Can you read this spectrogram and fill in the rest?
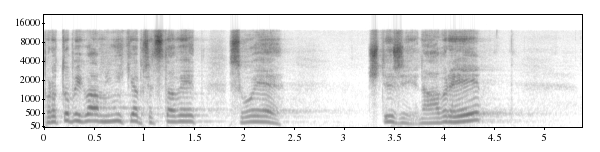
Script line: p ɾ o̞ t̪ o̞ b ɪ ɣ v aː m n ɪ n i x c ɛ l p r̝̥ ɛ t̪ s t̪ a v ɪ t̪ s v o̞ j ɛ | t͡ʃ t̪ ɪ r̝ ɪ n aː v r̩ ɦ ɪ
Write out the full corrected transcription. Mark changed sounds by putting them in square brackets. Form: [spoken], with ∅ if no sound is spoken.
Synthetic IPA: p ɾ o̞ t̪ o̞ b ɪ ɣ v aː m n ɪ [ɲ] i x c ɛ l p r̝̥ ɛ t̪ s t̪ a v ɪ t̪ s v o̞ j ɛ | t͡ʃ t̪ ɪ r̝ ɪ n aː v r̩ ɦ ɪ

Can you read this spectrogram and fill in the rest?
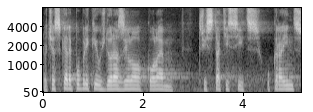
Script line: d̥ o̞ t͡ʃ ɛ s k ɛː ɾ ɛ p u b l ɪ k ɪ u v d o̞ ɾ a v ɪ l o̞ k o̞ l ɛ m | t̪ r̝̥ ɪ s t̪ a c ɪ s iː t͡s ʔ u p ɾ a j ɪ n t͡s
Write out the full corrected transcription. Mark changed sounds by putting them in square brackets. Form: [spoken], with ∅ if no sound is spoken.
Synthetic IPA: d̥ o̞ t͡ʃ ɛ s k ɛː ɾ ɛ p u b l ɪ k ɪ u [ʒ] d o̞ ɾ a [z] ɪ l o̞ k o̞ l ɛ m | t̪ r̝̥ ɪ s t̪ a c ɪ s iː t͡s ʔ u [k] ɾ a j ɪ n t͡s

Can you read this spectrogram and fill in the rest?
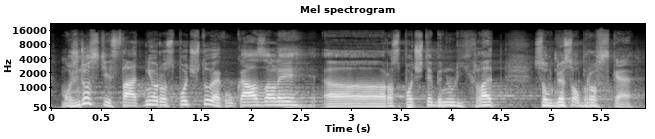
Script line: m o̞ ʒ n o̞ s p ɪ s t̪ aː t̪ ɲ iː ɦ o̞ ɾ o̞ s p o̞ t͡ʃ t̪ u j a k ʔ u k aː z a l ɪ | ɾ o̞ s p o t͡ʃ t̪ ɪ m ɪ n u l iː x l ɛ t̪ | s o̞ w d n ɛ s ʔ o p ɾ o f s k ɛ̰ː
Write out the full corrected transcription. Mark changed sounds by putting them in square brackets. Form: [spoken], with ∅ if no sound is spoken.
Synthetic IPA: m o̞ ʒ n o̞ s [c] ɪ s t̪ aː t̪ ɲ iː ɦ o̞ ɾ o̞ s p o̞ t͡ʃ t̪ u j a k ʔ u k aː z a l ɪ | ɾ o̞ s p o t͡ʃ t̪ ɪ m ɪ n u l iː x l ɛ t̪ | s o̞ w d n ɛ s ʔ o [b] ɾ o f s k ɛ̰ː

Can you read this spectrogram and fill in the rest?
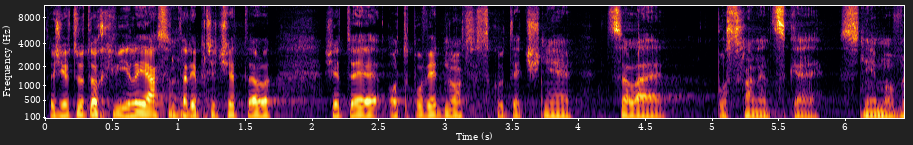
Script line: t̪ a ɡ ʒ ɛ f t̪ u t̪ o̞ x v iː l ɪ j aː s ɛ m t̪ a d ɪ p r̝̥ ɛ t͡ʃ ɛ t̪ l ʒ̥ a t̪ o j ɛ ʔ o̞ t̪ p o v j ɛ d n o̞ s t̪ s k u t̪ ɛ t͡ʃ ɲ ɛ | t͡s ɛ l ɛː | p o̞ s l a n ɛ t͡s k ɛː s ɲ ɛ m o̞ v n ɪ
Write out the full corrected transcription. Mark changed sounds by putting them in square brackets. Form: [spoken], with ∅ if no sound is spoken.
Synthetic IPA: t̪ a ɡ ʒ ɛ f t̪ u t̪ o̞ x v iː l ɪ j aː s ɛ m t̪ a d ɪ p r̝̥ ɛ t͡ʃ ɛ t̪ l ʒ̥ [ɛ] t̪ o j ɛ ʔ o̞ t̪ p o v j ɛ d n o̞ s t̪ s k u t̪ ɛ t͡ʃ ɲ ɛ | t͡s ɛ l ɛː | p o̞ s l a n ɛ t͡s k ɛː s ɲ ɛ m o̞ v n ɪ

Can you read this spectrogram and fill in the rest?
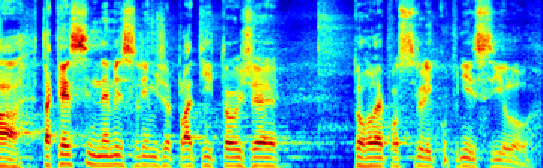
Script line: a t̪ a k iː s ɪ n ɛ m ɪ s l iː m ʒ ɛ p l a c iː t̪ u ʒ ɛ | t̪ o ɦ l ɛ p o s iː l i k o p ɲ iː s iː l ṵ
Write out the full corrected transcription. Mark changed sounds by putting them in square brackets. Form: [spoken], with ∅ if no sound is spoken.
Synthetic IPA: a t̪ a k [ɛː] s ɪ n ɛ m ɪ s l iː m ʒ ɛ p l a c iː t̪ [o] ʒ ɛ | t̪ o ɦ l ɛ p o s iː l i k [u] p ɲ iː s iː l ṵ

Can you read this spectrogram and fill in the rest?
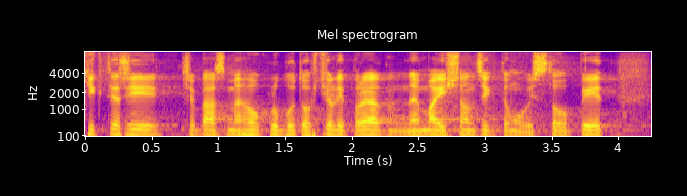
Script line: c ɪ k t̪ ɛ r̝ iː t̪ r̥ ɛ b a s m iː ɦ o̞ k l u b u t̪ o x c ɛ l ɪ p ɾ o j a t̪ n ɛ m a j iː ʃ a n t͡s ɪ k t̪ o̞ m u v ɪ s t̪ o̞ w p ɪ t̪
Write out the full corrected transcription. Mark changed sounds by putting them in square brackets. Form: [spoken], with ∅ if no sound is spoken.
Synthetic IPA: c ɪ k t̪ ɛ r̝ iː t̪ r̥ ɛ b a [z] m [ɛː] ɦ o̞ k l u b u t̪ o x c ɛ l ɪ p ɾ o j a t̪ n ɛ m a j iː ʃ a n t͡s ɪ k t̪ o̞ m u v ɪ s t̪ o̞ w p ɪ t̪

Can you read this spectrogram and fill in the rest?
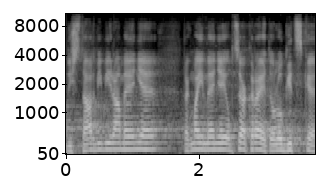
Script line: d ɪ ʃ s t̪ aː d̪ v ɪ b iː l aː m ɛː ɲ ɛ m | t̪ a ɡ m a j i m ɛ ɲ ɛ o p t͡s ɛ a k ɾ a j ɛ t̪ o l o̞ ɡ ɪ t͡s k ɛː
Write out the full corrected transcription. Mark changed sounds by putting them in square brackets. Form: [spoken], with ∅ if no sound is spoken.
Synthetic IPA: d ɪ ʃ s t̪ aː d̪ v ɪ b iː [ɾ] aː m ɛː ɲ ɛ [∅] | t̪ a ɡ m a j i m [ɛː] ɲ ɛ o p t͡s ɛ a k ɾ a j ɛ t̪ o l o̞ ɡ ɪ t͡s k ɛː

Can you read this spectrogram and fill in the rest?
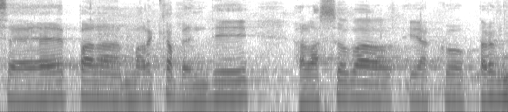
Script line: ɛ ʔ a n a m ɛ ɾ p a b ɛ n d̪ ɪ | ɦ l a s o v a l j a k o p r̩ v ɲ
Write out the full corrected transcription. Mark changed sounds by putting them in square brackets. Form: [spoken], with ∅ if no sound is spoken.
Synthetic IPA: ɛ [p] a n a m [a] ɾ [k] a b ɛ n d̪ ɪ | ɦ l a s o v a l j a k o p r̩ v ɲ

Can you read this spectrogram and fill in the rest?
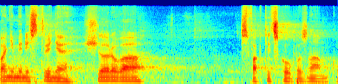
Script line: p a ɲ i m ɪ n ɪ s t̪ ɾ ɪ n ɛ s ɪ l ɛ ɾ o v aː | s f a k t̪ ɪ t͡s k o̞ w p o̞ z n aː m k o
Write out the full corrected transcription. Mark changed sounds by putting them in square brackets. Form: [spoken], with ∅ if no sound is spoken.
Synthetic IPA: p a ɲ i m ɪ n ɪ s t̪ ɾ ɪ [ɲ] ɛ [ʃ] ɪ l ɛ ɾ o v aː | s f a k t̪ ɪ t͡s k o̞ w p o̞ z n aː m k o

